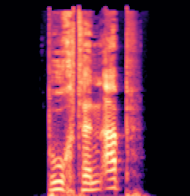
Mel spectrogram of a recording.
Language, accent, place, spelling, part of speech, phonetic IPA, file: German, Germany, Berlin, buchten ab, verb, [ˌbuːxtn̩ ˈap], De-buchten ab.ogg
- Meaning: inflection of abbuchen: 1. first/third-person plural preterite 2. first/third-person plural subjunctive II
